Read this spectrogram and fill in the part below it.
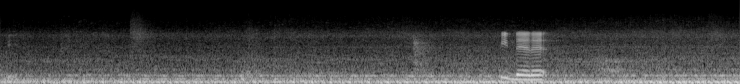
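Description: A pickup truck engine idles with a low, steady rumble.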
